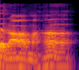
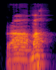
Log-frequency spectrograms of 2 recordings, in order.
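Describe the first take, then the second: First: It ends with an added 'ha' syllable. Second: It ends in a brief breath, no added vowel. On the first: The speaker calls it wrong. "So to make it easy, say Ramaha" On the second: The speaker calls it right. "Strict pronunciation is Shanti, Rama"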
